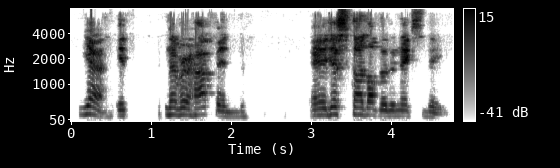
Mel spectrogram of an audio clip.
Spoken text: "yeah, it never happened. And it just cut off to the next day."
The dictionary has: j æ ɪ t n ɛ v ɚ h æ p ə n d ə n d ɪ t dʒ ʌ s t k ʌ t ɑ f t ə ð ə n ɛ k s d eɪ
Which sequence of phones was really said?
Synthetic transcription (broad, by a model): j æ ɪ t n ɛ v ɚ h æ p ə n d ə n ɪ t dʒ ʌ s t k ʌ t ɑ p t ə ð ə n ɛ k s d eɪ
